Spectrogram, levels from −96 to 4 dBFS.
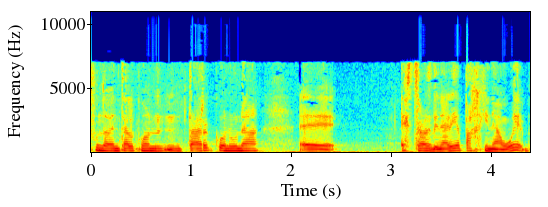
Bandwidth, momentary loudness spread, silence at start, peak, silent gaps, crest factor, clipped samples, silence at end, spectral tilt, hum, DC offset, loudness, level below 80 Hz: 7.4 kHz; 7 LU; 0 s; 0 dBFS; none; 10 dB; under 0.1%; 0 s; -5.5 dB/octave; none; under 0.1%; -10 LUFS; -26 dBFS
